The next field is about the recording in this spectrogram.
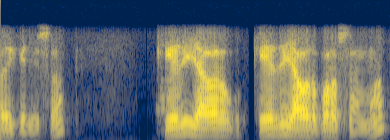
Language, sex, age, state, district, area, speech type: Telugu, male, 30-45, Andhra Pradesh, Nandyal, rural, conversation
